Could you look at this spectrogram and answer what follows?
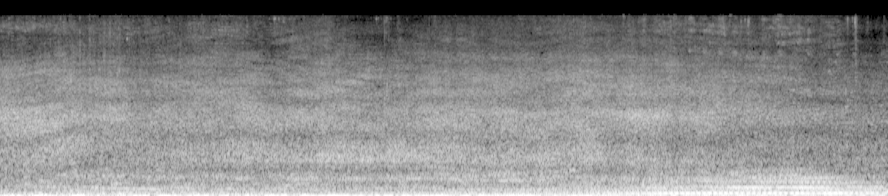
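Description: A car engine running steadily with a low drone. A second, slightly higher steady drone comes in about eight seconds in.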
